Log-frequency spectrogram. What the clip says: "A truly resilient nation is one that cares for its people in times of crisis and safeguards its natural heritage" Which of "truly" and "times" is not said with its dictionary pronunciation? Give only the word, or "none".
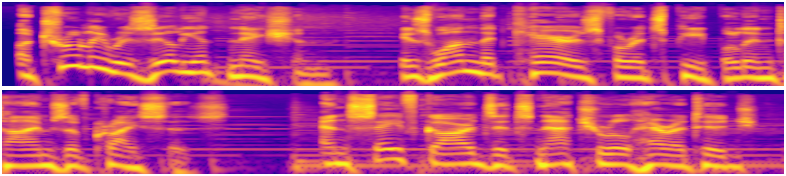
none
